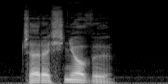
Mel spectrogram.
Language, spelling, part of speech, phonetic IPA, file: Polish, czereśniowy, adjective, [ˌt͡ʃɛrɛɕˈɲɔvɨ], Pl-czereśniowy.ogg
